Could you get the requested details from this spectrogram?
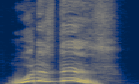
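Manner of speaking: high, bewildered shock. Retold or imitated. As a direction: act floored by the outside world. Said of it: "I'm like".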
